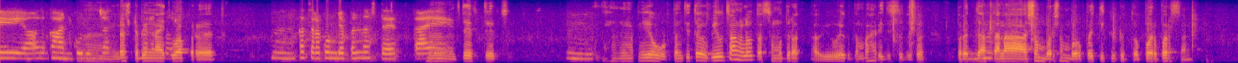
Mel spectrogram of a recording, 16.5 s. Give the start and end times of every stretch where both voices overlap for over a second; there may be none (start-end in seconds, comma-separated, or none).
1.1-2.4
